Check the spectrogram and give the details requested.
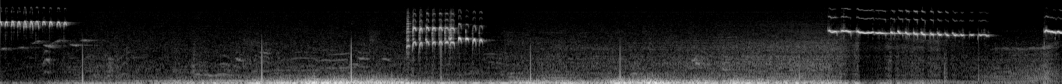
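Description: Sooty-headed bulbul giving short, clear whistled phrases and a longer ringing note near the end, over a steady low rumble with occasional clicks.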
